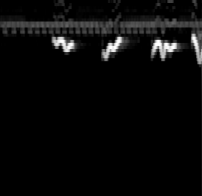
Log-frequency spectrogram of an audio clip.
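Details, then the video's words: Five-coloured bird song of four wavy whistled notes, some rising and some trilling, repeated roughly every half second over an unbroken shrill insect-like background tone. "tiếng chim ngũ sắc hót chuẩn muồi gọi buổi.."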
